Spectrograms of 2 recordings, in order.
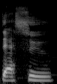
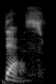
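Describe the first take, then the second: First: The final vowel is pronounced. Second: The final vowel is dropped. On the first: The speaker calls it wrong. "Not Desu" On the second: The speaker calls it right. "It's Des, right?"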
